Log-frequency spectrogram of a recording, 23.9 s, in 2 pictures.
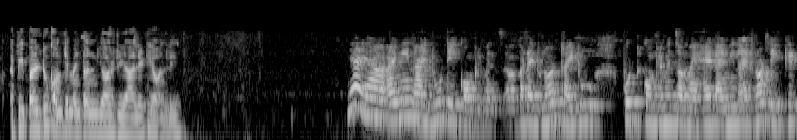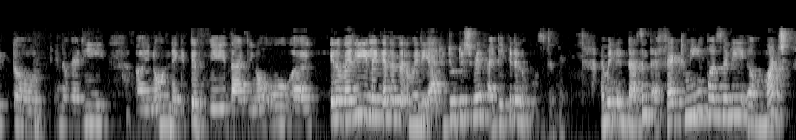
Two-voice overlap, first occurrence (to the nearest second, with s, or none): none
